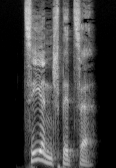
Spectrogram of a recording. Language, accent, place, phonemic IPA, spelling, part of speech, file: German, Germany, Berlin, /ˈt͡seːənˌʃpɪt͡sə/, Zehenspitze, noun, De-Zehenspitze.ogg
- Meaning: tiptoe (most often in the plural, referring to all toes on at least one foot)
